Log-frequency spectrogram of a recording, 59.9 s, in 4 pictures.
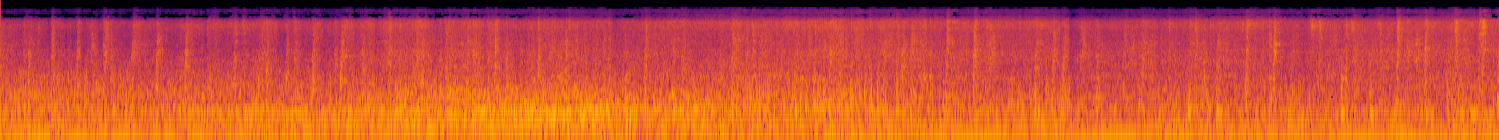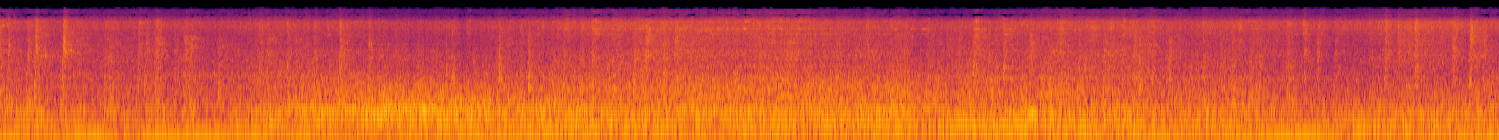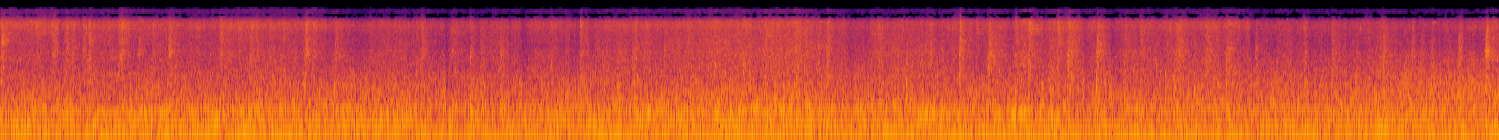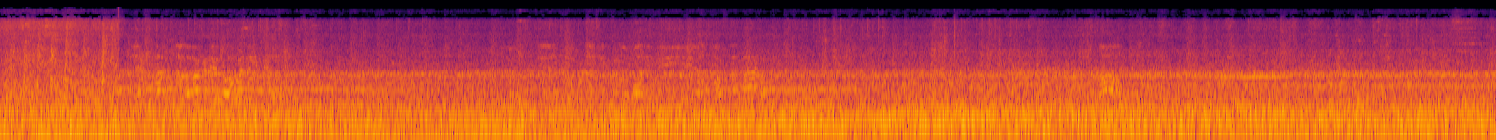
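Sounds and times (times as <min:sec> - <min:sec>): wheels clicking over rail joints: 0:00.0 - 0:46.3
train rumbling drone: 0:00.0 - 0:59.9.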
